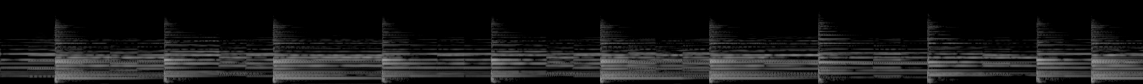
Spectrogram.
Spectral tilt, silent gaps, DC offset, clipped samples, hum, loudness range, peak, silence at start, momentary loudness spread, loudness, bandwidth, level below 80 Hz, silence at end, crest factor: -3.5 dB/octave; none; under 0.1%; under 0.1%; none; 2 LU; -20 dBFS; 0 s; 9 LU; -37 LUFS; 12.5 kHz; -86 dBFS; 0 s; 18 dB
